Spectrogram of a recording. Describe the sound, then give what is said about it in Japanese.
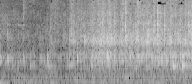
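A Sidecar cocktail is poured from a shaker into a cocktail glass, a steady, continuous splashing trickle of liquid that holds an even level from start to finish, with no voices. “注いでいきますはいお待たせいたしましたサイドカーでございます”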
